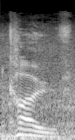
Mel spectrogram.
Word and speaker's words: Cobh: we're going to a town called Cove I hope I'm pronouncing that right because you'll see by the spelling that that isn't how you would pronounce it in the English way but anyway to get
